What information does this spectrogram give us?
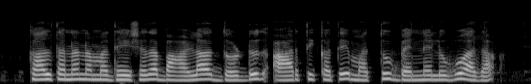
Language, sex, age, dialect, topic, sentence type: Kannada, female, 18-24, Northeastern, agriculture, statement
